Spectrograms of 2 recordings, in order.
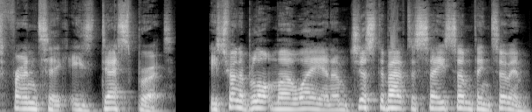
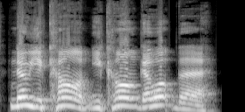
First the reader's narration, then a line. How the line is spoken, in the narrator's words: He grabs me and shouts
